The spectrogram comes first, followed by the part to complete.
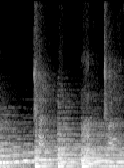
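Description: Piano accompaniment for a ballet barre exercise, a melody over chords with notes struck in a steady beat about twice a second.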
